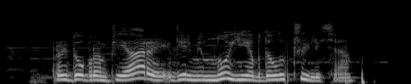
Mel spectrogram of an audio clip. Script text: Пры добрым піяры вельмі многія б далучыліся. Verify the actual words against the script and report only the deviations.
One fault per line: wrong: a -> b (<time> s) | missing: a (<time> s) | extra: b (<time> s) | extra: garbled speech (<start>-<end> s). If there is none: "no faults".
no faults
